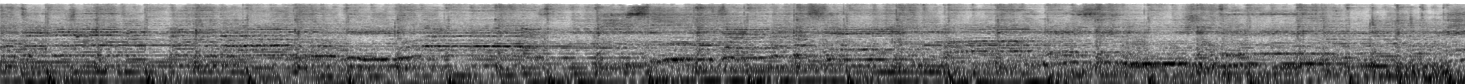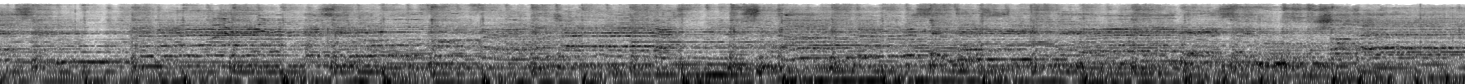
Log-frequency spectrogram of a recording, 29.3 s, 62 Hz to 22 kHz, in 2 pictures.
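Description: Live 1980s French pop music from the audience side of a concert: a group of singers singing together into microphones over an amplified band with a steady beat.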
